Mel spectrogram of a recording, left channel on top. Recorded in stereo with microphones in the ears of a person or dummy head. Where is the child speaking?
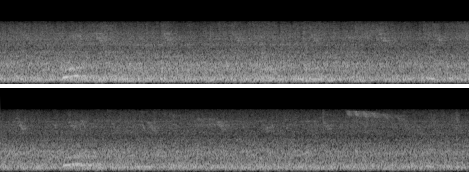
60° left (ahead or behind), 0.6 m; by 2.1 s 45° left (ahead or behind), 1.4 m.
